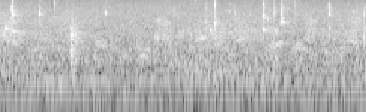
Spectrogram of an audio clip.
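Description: Faint drips and light ticks from a wet mesh strainer of spherified coffee pearls as it is lifted out of a calcium water bath and drained over a bowl, with one tick about half a second in and a pair near the end.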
